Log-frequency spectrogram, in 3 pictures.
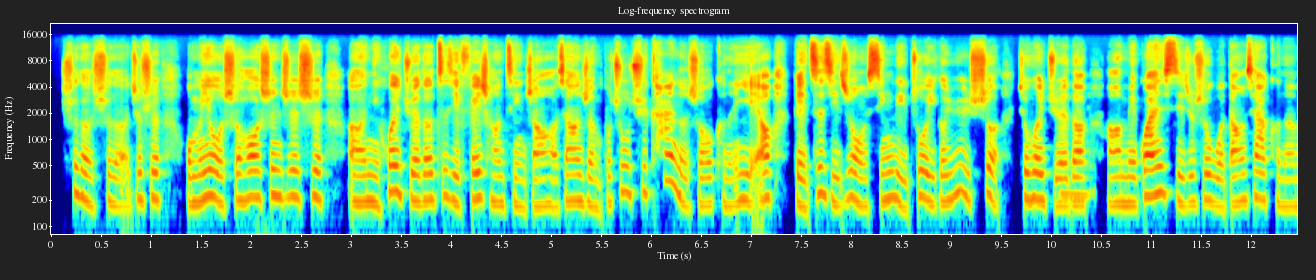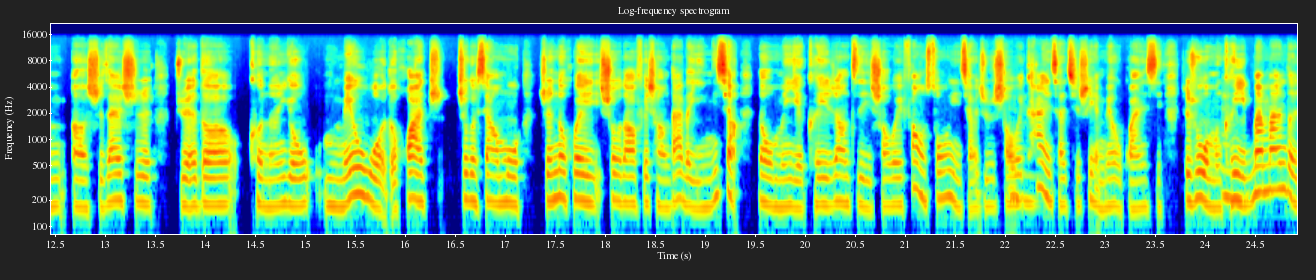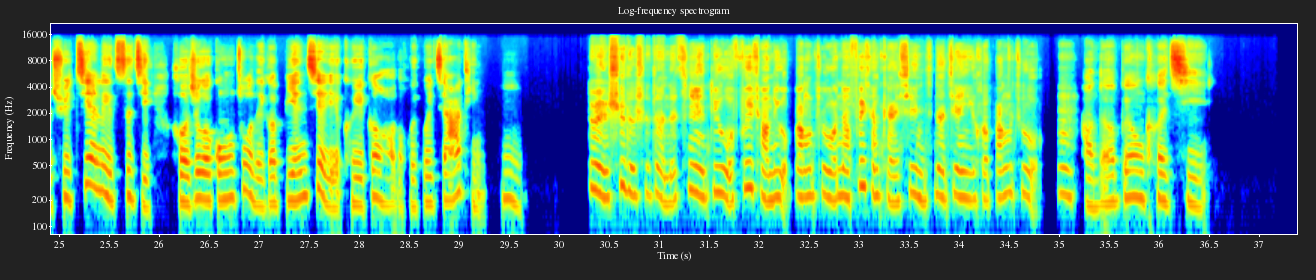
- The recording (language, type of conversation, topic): Chinese, advice, 旅行中如何减压并保持身心健康？
- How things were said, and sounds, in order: other background noise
